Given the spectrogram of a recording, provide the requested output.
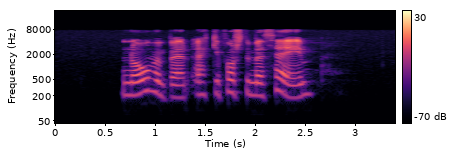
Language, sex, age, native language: Icelandic, female, 50-59, Icelandic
